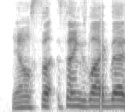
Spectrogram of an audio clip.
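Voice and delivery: plain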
